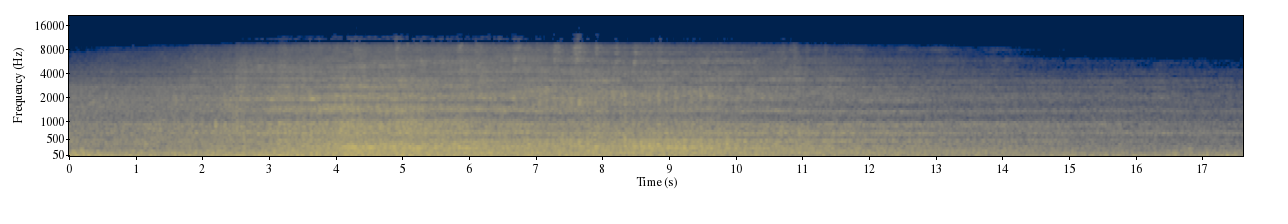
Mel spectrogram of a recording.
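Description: Double-deck electric suburban train running through the station without stopping. It grows louder over the first few seconds, is loudest while it passes, with a low hum from its motors and some wheel clatter, then fades away.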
